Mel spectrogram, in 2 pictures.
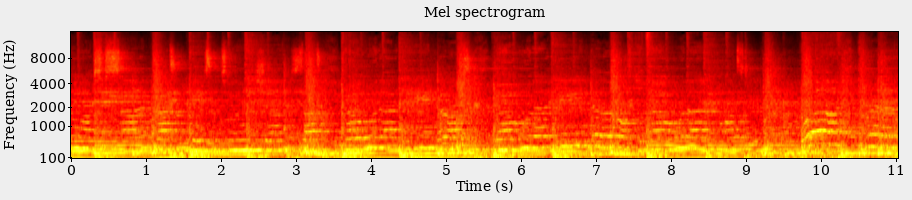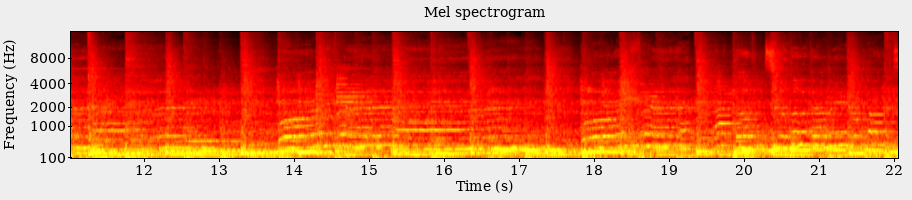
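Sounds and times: live rock band playing: 0.0 - 22.0
woman singing: 0.0 - 22.0.

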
